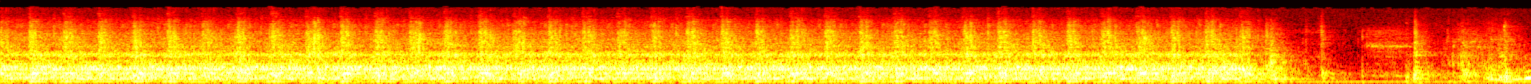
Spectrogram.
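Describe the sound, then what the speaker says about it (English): Sewing machine running a zigzag stitch along raw fabric edges of a dress, a steady, fast mechanical whir with rhythmic ticking that carries on for several seconds, then stops abruptly, leaving quiet handling noise. "let the machine stitch for you. You're just guiding it through and it's gonna go back and forth zigzagging on the edge"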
